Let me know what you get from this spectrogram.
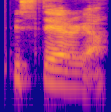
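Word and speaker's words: Fisterra: Fisteria. Well, there's the Fisteria is the little township. Yeah. Well, that's the Galathian pronunciation. The Spanish is Finisteria.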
